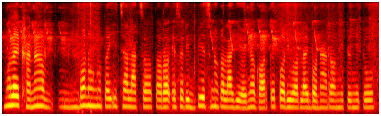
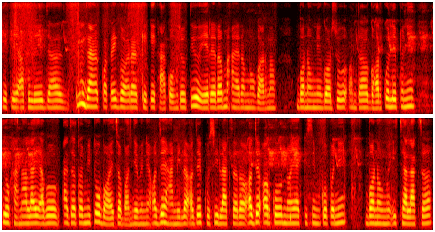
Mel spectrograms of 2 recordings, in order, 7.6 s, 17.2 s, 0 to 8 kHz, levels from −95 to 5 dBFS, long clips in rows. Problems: none marked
